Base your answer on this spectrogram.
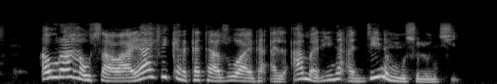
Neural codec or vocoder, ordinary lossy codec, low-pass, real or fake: codec, 16 kHz, 4 kbps, FreqCodec, smaller model; none; 7.2 kHz; fake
